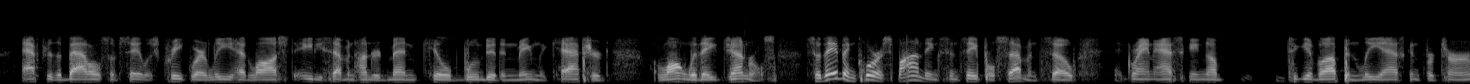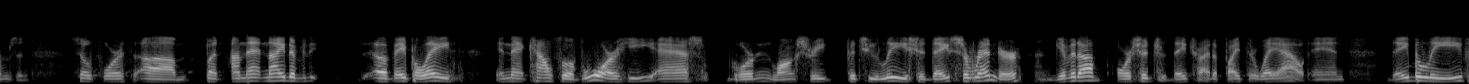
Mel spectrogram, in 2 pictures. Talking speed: 170 wpm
